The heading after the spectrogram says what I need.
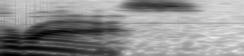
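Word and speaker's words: WAAS: support the FAs wide area augmentation system typically pronounced vas the Raytheon develop payload is a key element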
